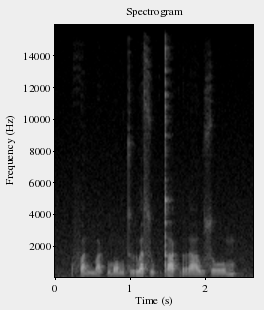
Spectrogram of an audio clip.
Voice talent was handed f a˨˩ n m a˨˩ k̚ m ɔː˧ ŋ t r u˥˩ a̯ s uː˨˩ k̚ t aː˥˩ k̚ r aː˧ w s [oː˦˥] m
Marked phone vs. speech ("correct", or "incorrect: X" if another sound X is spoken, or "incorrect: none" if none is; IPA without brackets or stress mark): correct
